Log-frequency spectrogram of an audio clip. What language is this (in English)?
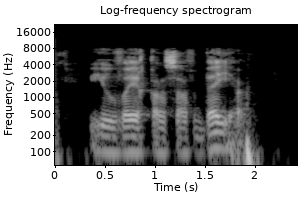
Kabyle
